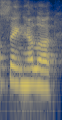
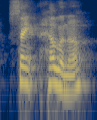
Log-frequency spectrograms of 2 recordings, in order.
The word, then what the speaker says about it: Saint Helena: talk to us about saint heller saint helena that's how you say it correct right give us a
